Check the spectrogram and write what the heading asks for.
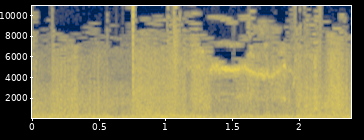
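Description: Loud, continuous strong headwind buffeting a microphone while travelling at 70 km/h, a dense low rumble with gusty roaring that never lets up, overwhelming, with no voices.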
